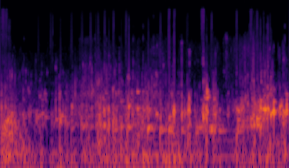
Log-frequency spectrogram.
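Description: A shovel scrapes through sand and shells underwater.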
